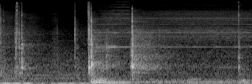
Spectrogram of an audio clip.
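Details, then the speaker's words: 2015 Kia Sorento with intermittent crank-no-start; pressing on fuse/relay board makes scattered sharp relay clicks and brief hum as everything works; suspected cracked solder joints on board needing reflow, not confirmed; intermittent relay clicking. "of course now everything's working now we tweaked it too much I just wanted to see if I could tweak on one of these relays and get it to not work"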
